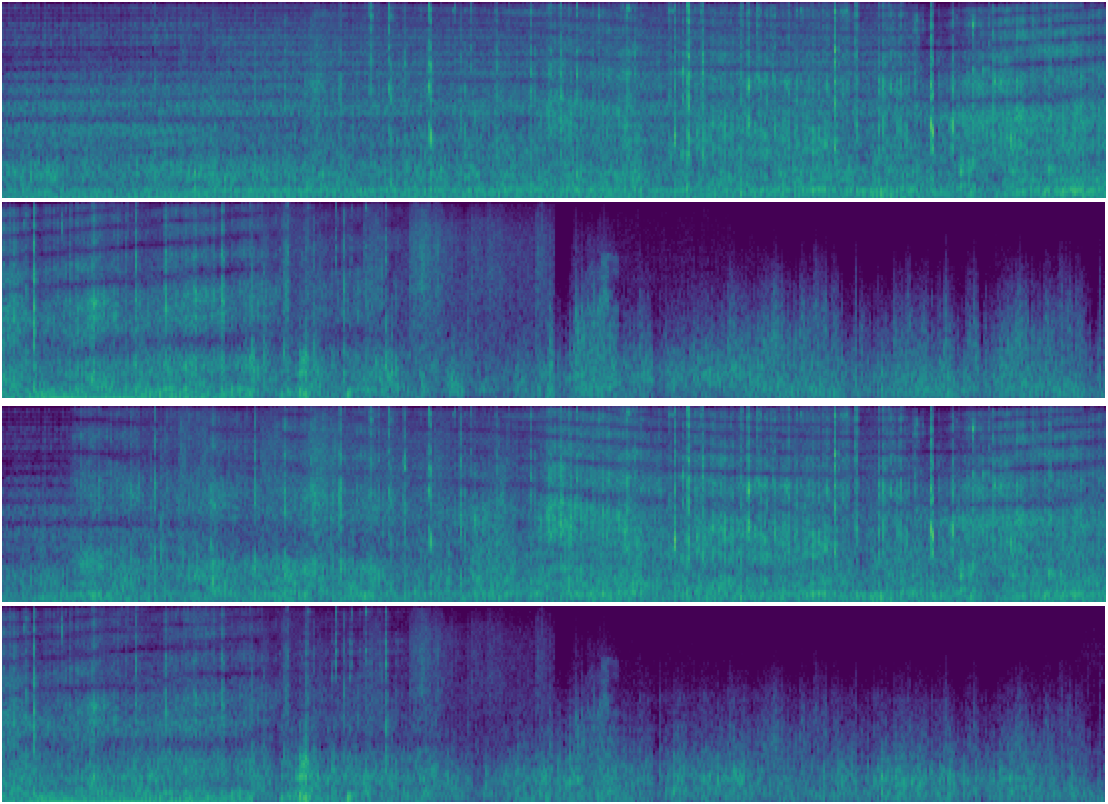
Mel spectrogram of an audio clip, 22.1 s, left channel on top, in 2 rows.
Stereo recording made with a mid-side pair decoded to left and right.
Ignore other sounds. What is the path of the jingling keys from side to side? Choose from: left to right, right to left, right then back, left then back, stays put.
left to right.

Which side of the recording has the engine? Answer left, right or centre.
left.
